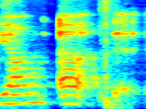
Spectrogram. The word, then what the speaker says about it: Jung: launchers you Carl Jung Jung it's not a J ok Jung yes and it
